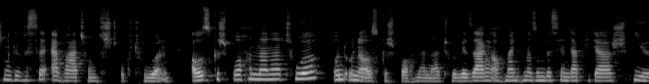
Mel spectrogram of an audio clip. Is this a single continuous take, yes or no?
no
